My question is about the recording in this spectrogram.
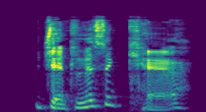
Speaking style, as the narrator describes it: exclaimed the doctor

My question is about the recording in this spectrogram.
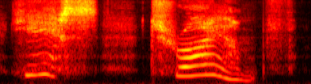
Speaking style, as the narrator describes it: she cried with her whole heart and soul in her earnest voice and gushing tears

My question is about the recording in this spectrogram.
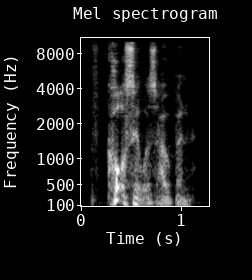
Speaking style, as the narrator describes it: answered angrily

